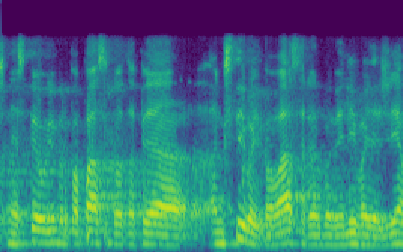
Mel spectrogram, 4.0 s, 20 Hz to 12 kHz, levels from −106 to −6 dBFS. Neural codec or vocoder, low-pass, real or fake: none; 7.2 kHz; real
